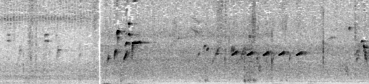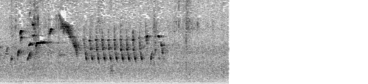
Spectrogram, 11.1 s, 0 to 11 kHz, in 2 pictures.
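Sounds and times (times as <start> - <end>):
outdoor background hiss: 0.0 - 9.0
bird chirps and trill: 1.6 - 2.2.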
